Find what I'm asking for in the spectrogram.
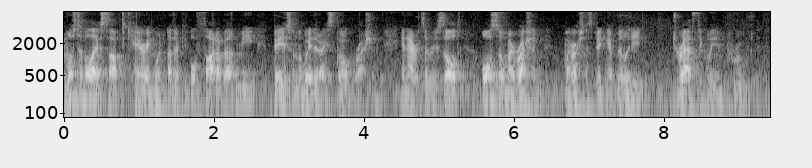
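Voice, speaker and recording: With music in the background and audible room echo, a man with an American accent speaks very fast at medium pitch with ordinary pitch variation. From United States. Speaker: vlogger. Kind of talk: casual monologue. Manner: halting.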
